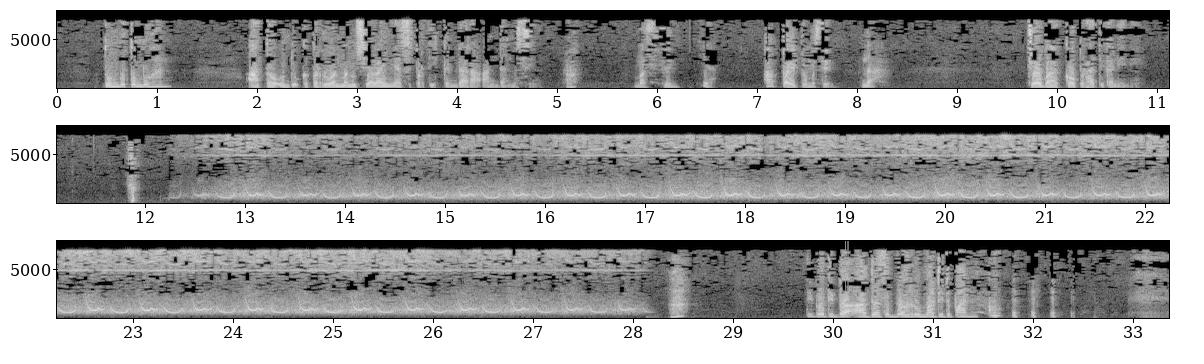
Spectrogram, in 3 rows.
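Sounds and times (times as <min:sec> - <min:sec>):
speech: 0:00.4 - 0:01.2, 0:01.9 - 0:08.4, 0:09.7 - 0:10.9, 0:29.8 - 0:32.0
sharp clicks: 0:12.2 - 0:28.2
sci-fi spaceship arriving warbling electronic tone: 0:12.2 - 0:28.3.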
